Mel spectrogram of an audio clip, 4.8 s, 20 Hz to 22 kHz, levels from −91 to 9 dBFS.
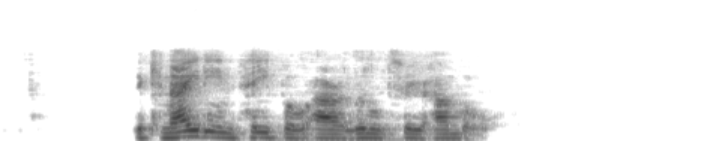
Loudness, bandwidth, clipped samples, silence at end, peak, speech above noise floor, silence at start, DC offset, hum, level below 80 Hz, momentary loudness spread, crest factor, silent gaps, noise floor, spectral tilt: -27 LUFS; 5.2 kHz; under 0.1%; 1.5 s; -10 dBFS; over 64 dB; 0.9 s; under 0.1%; none; -70 dBFS; 14 LU; 20 dB; none; under -90 dBFS; -10.5 dB/octave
